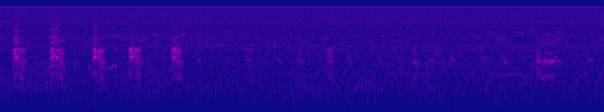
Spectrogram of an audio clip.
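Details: Chukar partridge at a tethered decoy hunt with five males approaching: five short, evenly spaced chuck notes in quick succession over about two seconds, followed by fainter scattered notes and a brief louder note near the end.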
